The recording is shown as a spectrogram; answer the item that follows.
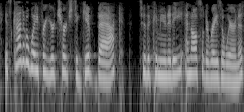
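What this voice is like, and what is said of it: Southern country twang. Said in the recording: “My twang's about as big, too.”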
